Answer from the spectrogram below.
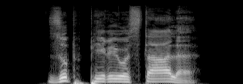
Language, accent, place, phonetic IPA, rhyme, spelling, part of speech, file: German, Germany, Berlin, [zʊppeʁiʔɔsˈtaːlə], -aːlə, subperiostale, adjective, De-subperiostale.ogg
- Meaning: inflection of subperiostal: 1. strong/mixed nominative/accusative feminine singular 2. strong nominative/accusative plural 3. weak nominative all-gender singular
